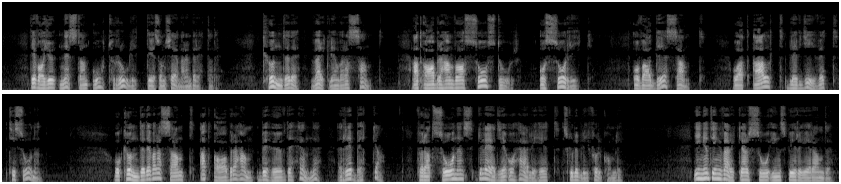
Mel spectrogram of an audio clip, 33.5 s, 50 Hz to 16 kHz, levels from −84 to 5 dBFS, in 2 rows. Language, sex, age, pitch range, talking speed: Russian, male, 50-69, 95-125 Hz, 100 wpm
